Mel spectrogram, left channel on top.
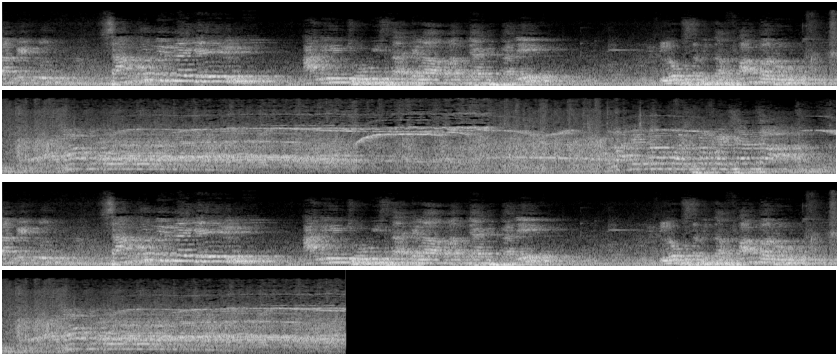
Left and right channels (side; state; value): right; drops out; at 11.8 s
